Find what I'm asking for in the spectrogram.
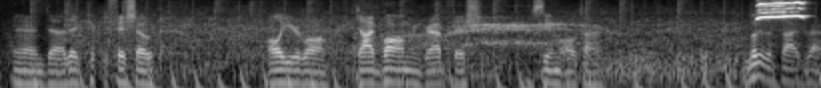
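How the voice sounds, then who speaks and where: A man talks at a moderate pace, leaving long, frequent pauses. Music plays behind him, and the sound is dry with no echo. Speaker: hiker vlogger. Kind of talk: casual vlog chat. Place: open country. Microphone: phone near.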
